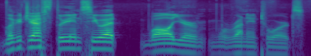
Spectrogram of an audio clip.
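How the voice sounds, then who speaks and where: Jokey gamer guy with a low, swooping voice; casual and loud at times. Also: fairly quick, smooth, no room sound. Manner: goofy, jokey, yells excitedly. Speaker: gamer, channel host. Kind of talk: casual gaming chat.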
